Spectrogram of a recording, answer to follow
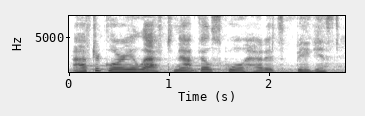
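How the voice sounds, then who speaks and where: Expressive woman reading aloud, noisy background. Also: mid-range voice. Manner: expressive, pausing to ask young listeners questions. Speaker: teacher reading aloud to children. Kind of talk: picture-book read-aloud with asides and questions to children.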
